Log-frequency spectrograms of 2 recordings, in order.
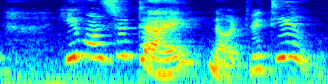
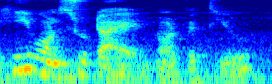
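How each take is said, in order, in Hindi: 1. यह वाक्य खुशी के लहजे में बोला गया है। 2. यह वाक्य उदासी के लहजे में बोला गया है। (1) "अगर खुशी से बोलना है" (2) "सैडली"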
